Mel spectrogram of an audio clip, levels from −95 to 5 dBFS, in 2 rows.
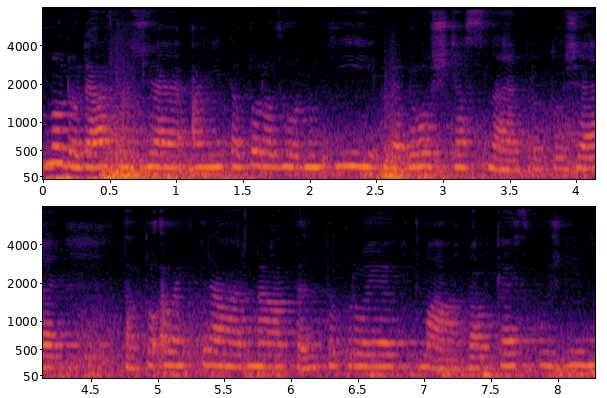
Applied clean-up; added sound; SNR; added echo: none; Thunderstorm; 3 dB; reverberation time 0.4 s.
